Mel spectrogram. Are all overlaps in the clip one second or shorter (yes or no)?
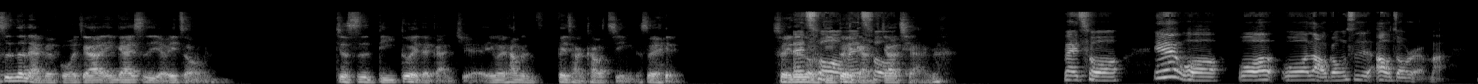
no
